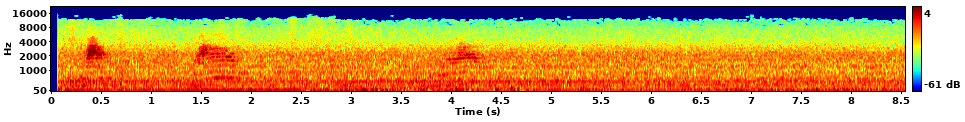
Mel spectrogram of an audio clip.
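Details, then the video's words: Cat meowing in the morning to wake someone up: three short, rising-falling meows in the first four seconds, followed by quiet with a steady low hum throughout. "Good Morning Meows"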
